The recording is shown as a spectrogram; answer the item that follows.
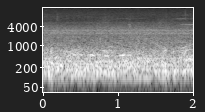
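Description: Faint field ambience at a football pitch: a steady low hiss with distant, indistinct voices of players, and a couple of brief faint high chirps.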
